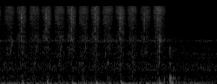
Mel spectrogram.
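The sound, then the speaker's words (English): Palms rubbing briskly together at the close of a chanting meditation: a soft, dry swishing in a steady back-and-forth rhythm that repeats many times, then stops and leaves only faint hiss. “So rub your hands, feel that heat and warmth.”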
